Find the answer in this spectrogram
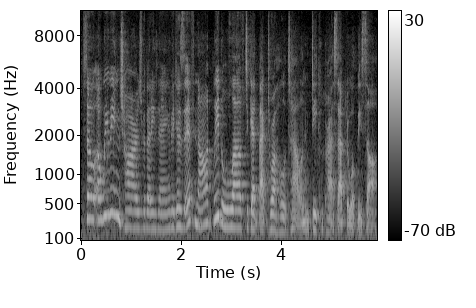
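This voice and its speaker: Snarky brash lady writer, game dialogue, very animated, faint noise behind. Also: medium pitch, fairly quick. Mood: wry, defensive. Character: brash, sardonic female true-crime writer. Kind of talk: video game voice acting. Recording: faint background ambience noise.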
